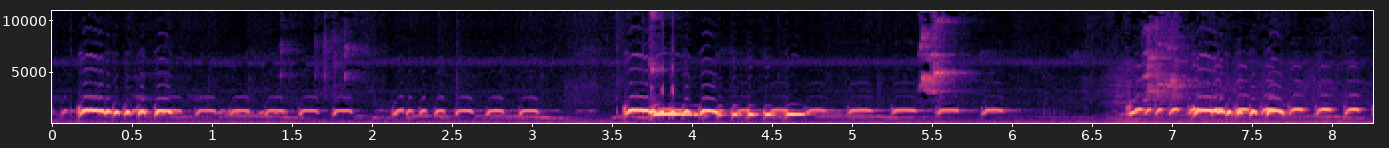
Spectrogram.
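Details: Small local zebra dove, its clear 'crystal'-style voice used as a lure for other doves: rapid rolling runs of short hooked notes in three phrases, with a brief rustle midway.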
